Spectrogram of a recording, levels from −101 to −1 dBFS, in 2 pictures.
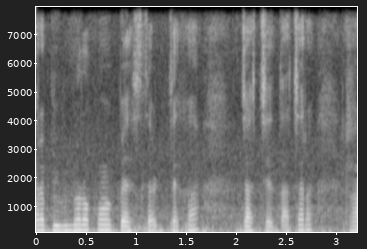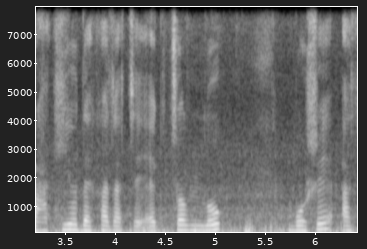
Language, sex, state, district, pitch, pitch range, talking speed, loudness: Bengali, male, Tripura, West Tripura, 170 Hz, 160-185 Hz, 120 wpm, -19 LUFS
